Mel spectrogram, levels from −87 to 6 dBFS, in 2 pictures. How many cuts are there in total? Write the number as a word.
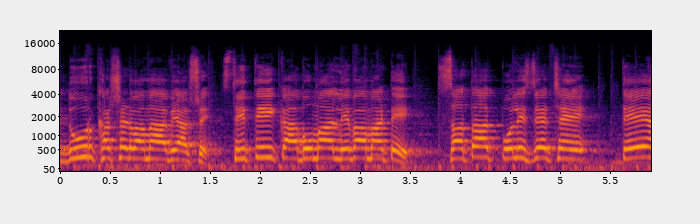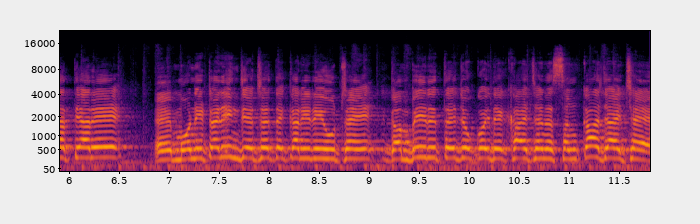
two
